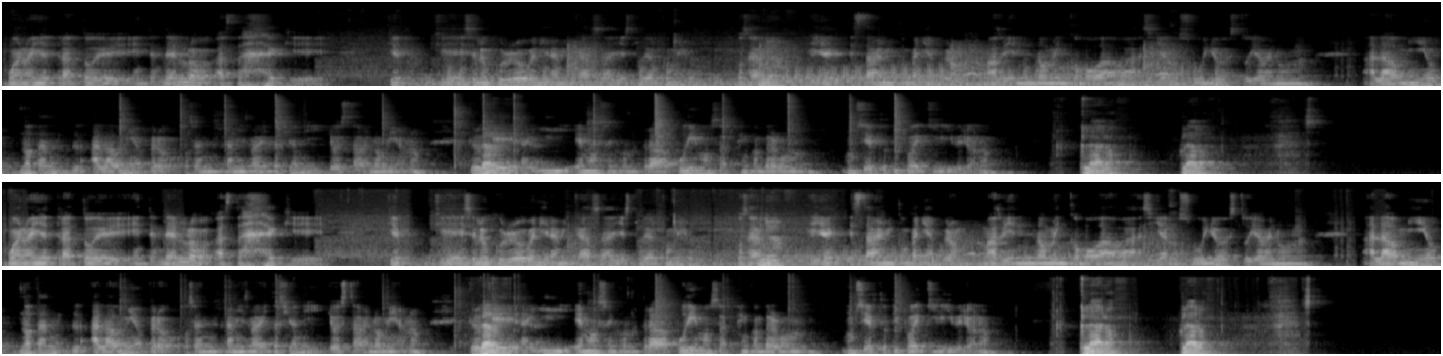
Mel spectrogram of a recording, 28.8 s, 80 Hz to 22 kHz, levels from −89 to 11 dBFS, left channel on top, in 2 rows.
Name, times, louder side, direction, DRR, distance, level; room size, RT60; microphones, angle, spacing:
voice 1, 0.0-3.5 3.9-7.1 7.4-24.4, right 3 dB, 55° right, 0.7 m, -31 dB
sound 1, 4.1-12.2, left 2 dB, 60° left, 0.9 m, -35 dB
sound 2, 15.6-15.7 16.2-17.5 18.2-18.3 18.9-19.7 20.2-20.6 20.9-21.7 22.3-22.5 22.9-23.4, left 4 dB, 40° left, 1.9 m, -45 dB
voice 2, 25.2-25.6 26.2-26.5 27.2-27.5, right 6 dB, 85° right, 0.4 m, -21 dB
9.8 x 7.6 x 5.7 m
head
